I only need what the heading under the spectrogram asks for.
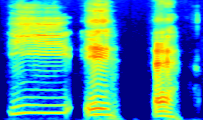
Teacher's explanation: these vowels simple because it's they are not rounded the um the lips are unrounded they form like a slit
